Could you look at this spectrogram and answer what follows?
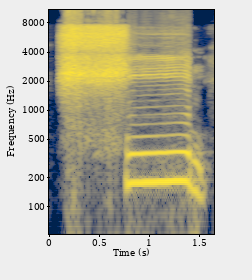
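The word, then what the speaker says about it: ش: এরপরে দেখেন সিনের মতোই দেখতে উপরে 3 নক্তা, এটাকে বলে শিন, শিন, শিন, সিন, শিন। মনে রাখবেন সিন এবং শিন এই দুটি হরফ উচ্চারণ করতে গিয়ে অনেকেই ভুল করে, এবং এমন ধরনের ভুল কোনটা সিন এবং কোনটা শিন এটাই চিনে না।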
